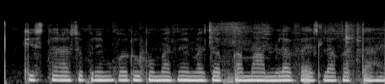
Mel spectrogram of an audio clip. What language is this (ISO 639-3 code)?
urd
